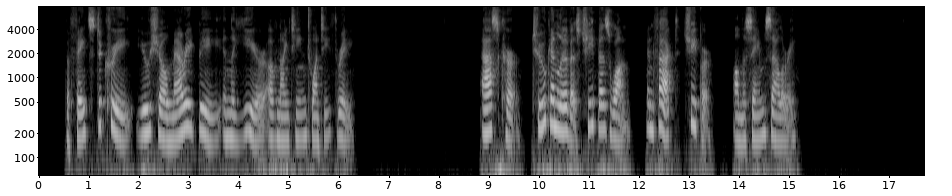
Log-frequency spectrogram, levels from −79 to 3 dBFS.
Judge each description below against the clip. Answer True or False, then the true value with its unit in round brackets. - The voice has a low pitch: False (185 Hz)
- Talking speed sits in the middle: False (95 wpm)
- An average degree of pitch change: True (4.5 semitones)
